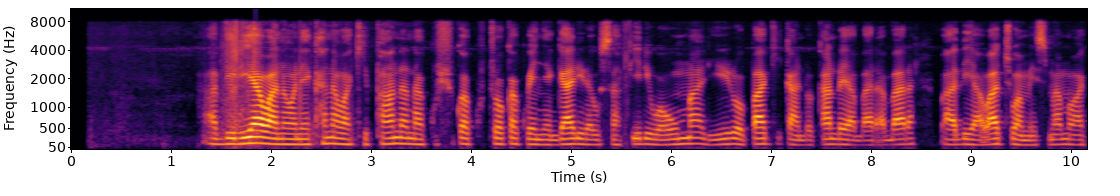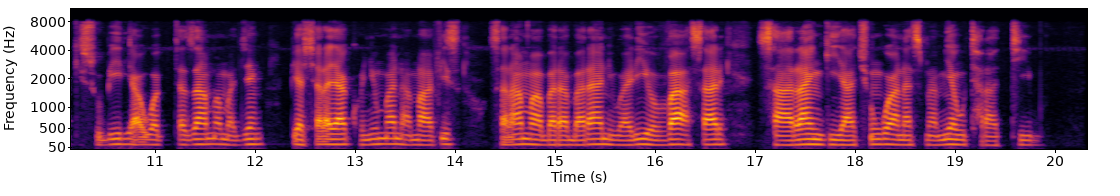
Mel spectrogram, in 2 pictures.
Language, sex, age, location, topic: Swahili, male, 18-24, Nairobi, government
